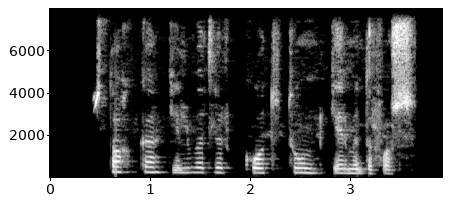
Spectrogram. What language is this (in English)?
Icelandic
